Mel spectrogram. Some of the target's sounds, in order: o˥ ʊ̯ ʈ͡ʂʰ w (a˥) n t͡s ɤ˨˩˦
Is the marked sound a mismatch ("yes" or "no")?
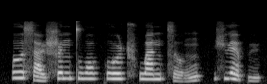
no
